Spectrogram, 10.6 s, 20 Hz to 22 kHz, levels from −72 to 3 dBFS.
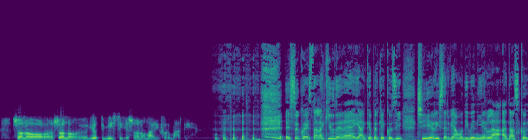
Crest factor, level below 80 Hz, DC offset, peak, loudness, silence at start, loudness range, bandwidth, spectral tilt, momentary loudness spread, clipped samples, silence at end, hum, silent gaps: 16 dB; -48 dBFS; under 0.1%; 0 dBFS; -15 LUFS; 0.25 s; 9 LU; 15.5 kHz; -2.5 dB/octave; 10 LU; under 0.1%; 0 s; none; none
